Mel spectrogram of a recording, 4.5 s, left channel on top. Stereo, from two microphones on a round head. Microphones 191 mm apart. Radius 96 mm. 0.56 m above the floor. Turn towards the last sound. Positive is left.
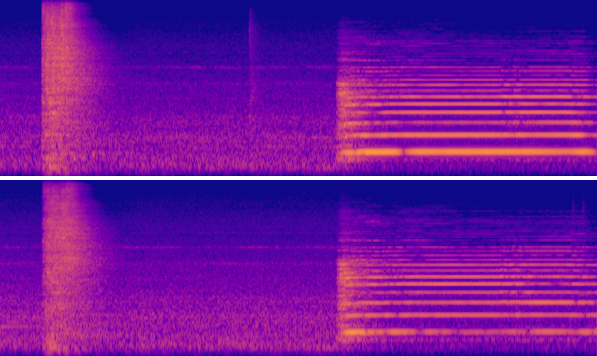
turn(degrees=35)  # may be behind; listen again after turning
